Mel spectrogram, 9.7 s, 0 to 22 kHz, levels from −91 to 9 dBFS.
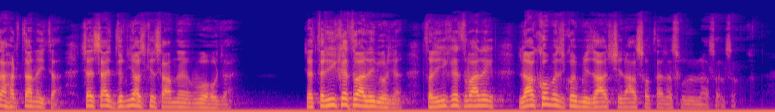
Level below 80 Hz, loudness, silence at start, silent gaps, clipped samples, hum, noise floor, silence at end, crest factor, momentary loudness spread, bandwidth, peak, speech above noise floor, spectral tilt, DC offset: -52 dBFS; -20 LUFS; 0 s; none; under 0.1%; none; -52 dBFS; 0.5 s; 18 dB; 17 LU; 15 kHz; -2 dBFS; 32 dB; -5 dB/octave; 3%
